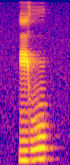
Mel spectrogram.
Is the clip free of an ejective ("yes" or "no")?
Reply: yes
